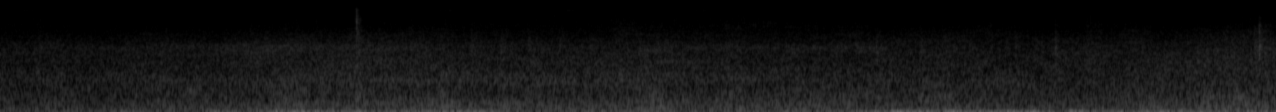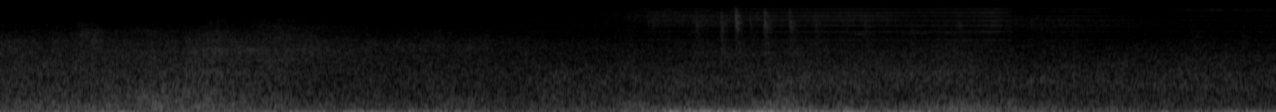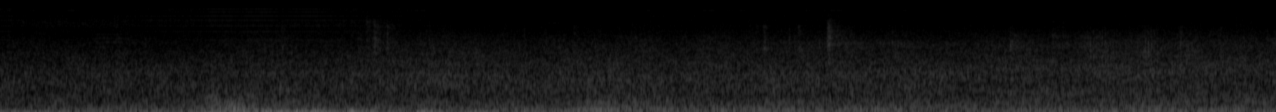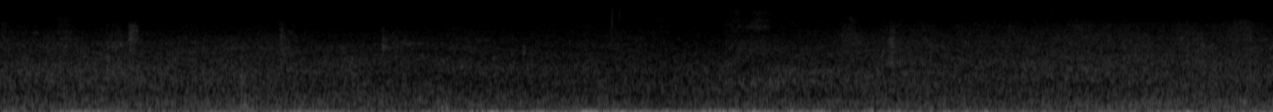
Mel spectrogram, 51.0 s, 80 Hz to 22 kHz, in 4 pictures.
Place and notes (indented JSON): {
  "title": "Rua 03, Setor Central",
  "date": "2009-09-21 17:10:00",
  "description": "GOIÂNIA do alto do Prédio",
  "latitude": "-16.67",
  "longitude": "-49.25",
  "altitude": "748",
  "timezone": "America/Sao_Paulo"
}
